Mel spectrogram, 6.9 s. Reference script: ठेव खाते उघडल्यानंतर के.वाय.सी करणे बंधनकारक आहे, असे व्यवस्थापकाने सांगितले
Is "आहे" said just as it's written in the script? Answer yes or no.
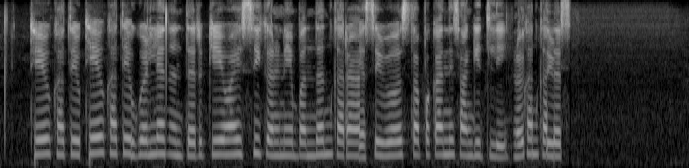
no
